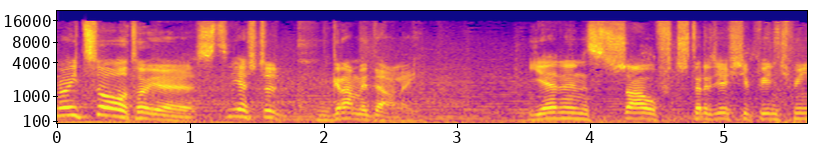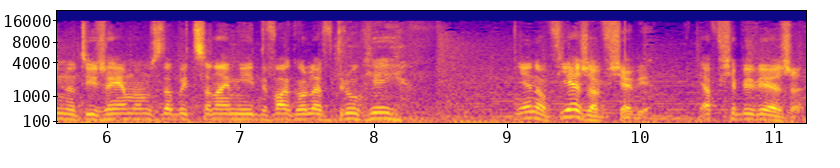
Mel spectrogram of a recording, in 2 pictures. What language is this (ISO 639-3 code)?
pol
